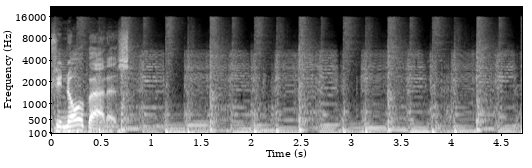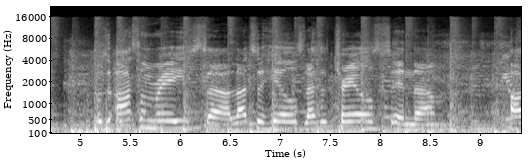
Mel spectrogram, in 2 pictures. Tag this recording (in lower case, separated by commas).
music, speech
